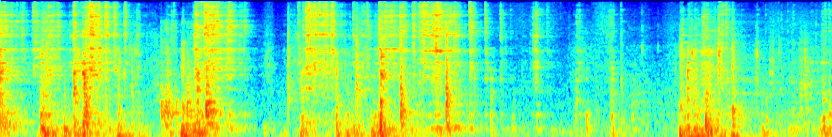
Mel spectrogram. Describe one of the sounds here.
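A fire extinguisher clanks against its metal bracket.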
